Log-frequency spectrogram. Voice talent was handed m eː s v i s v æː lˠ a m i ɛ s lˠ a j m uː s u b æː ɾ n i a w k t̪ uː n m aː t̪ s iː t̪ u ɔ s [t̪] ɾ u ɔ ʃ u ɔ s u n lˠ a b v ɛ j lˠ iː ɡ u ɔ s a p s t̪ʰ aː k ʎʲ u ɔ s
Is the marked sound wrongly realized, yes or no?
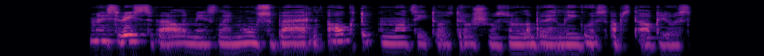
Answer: yes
